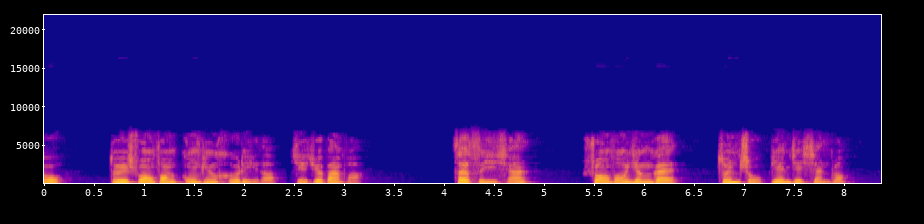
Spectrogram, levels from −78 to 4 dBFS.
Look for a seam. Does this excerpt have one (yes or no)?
yes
